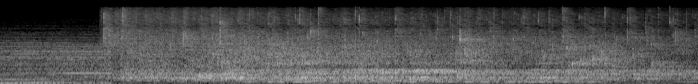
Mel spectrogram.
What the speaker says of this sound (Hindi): नल खुलने की आवाज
